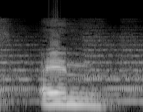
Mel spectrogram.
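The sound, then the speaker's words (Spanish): A bell strikes loudly partway through, its rich ringing tone swelling and then slowly fading, with a faint hum of earlier ringing lingering before and after. “Voy a dejar que las campanas terminen porque la mascarilla me produce sordera.”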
